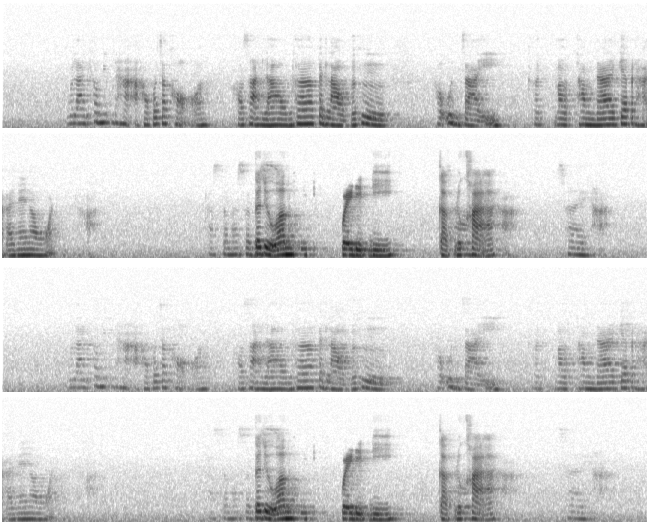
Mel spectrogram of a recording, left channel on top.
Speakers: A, on the left; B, on the left.
A: เวลาที่เขามีปัญหาเขาก็จะขอขอสายเราถ้าเป็นเราก็คือเขาอุ่นใจเขาเราทำได้แก้ปัญหาได้แน่นอนนี่ค่ะ customer service
B: ก็ถือว่ามีเครดิตดีกับลูกค้า
A: ใช่ค่ะใช่ค่ะ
